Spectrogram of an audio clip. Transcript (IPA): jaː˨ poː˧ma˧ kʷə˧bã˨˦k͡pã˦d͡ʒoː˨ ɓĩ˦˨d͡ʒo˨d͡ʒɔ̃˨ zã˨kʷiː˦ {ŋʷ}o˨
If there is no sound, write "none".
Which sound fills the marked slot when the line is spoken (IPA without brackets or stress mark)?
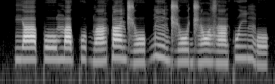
ŋ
